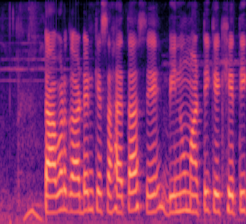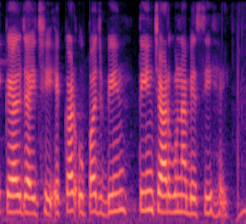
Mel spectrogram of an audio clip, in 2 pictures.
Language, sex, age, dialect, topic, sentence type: Magahi, female, 31-35, Western, agriculture, statement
